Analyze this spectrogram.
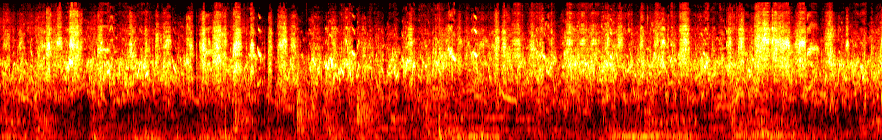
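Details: Budgerigars chirping in a dense, warbling chorus of high, twittering and squawking notes that runs on without pause.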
